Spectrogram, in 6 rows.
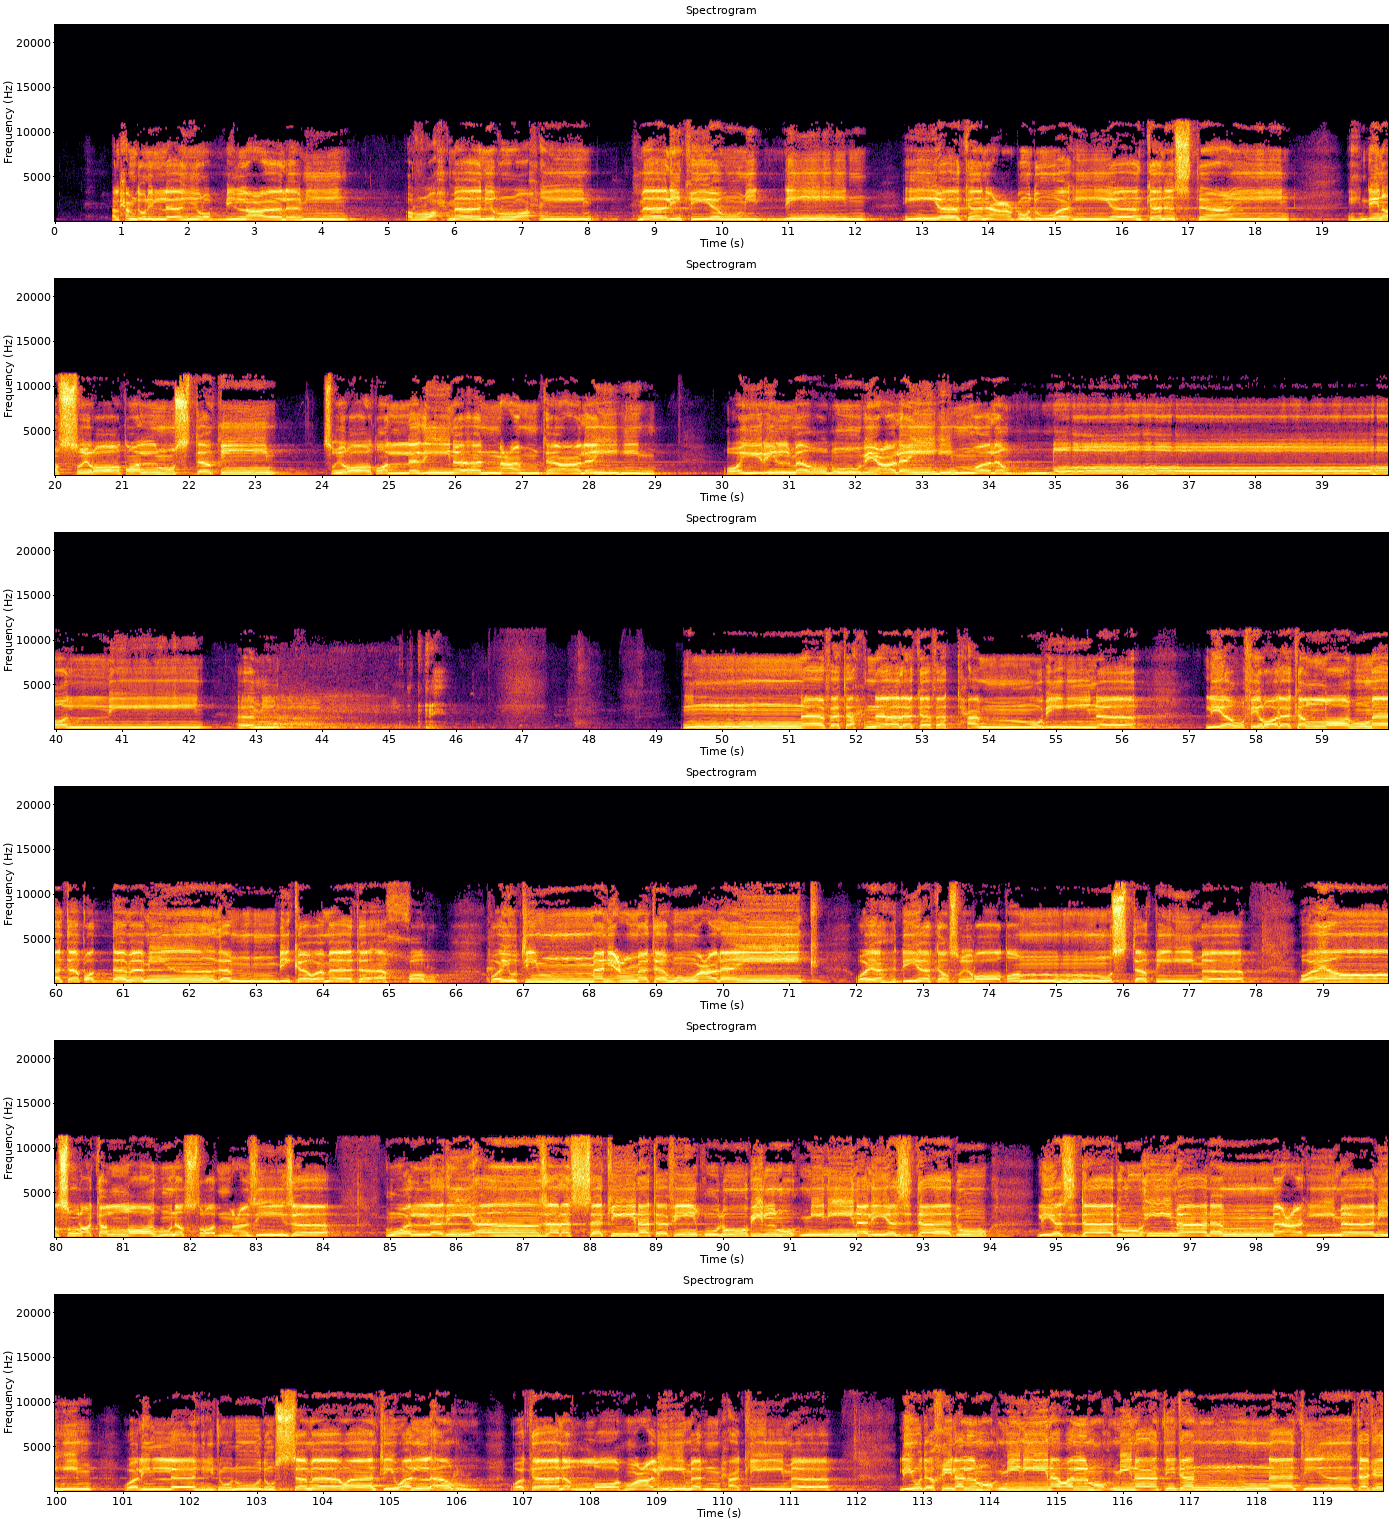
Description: عشاء الجمعة 8-8-1446هـ فواتح سورة الفتح 1-10 | Isha prayer from Surah al-Fath 7-2-2025 > 1446 🕌 > الفروض - تلاوات الحرمين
